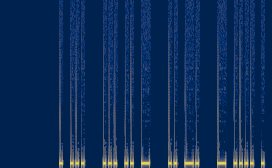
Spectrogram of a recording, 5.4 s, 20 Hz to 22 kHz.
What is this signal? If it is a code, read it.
Morse code, heard as a keyed tone, about 22 wpm, 700 Hz. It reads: ES SIT IN THE
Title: Sentences from Top 500 Words and Abbreviations 22wpm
